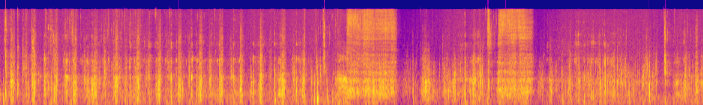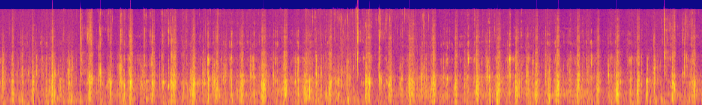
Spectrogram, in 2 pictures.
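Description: Close-miked, wet chewing of jjapagetti black-bean noodles and crunchy yellow pickled radish (danmuji): rapid mouth smacks and crunches throughout, with two brief louder rushing sounds about seven and ten seconds in.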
